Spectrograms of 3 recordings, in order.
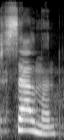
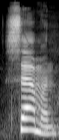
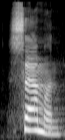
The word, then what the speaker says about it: salmon: word and call it salmon as we can see letter L in this world but the correct way to pronounce this word is salmon with silent l salmon we ate salmon last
